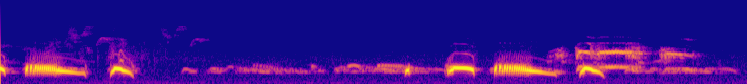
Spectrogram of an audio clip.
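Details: Spotted dove kept as a decoy, 'giọng thổ' style, cooing: long falling coos and hooked notes in two phrases separated by a soft low murmur, plus a brief higher wavering sound near the end.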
